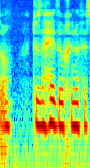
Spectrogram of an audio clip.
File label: "heddwch", Welsh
